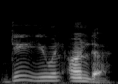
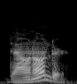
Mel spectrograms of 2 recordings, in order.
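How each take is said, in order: First: Australian accent built from sound-alike syllables; mock Australian accent. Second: Said in the usual way. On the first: Shown as a demonstration. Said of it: "how to pronounce things in Australian accent". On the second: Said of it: "it sounds like".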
